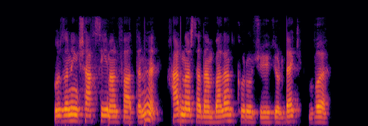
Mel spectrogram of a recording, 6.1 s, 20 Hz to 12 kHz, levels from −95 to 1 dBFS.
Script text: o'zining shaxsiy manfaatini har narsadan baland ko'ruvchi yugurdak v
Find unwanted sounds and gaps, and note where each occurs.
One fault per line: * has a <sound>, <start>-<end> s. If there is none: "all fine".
all fine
